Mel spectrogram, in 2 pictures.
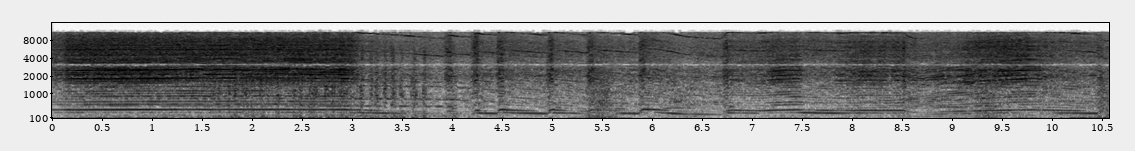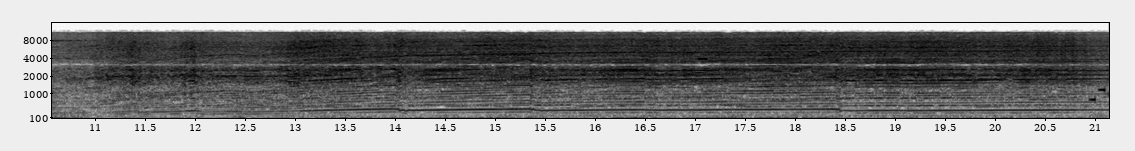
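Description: Simulated Formula 1 car engine from the F1 25 racing game, heard from the cockpit, revving hard and climbing through gears in repeated rising sweeps, loud and continuous, with no talk.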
